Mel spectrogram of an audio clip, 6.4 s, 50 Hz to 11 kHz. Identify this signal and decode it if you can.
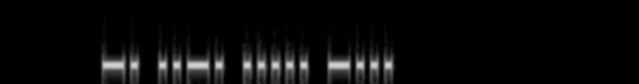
Morse code, heard as a keyed tone, about 17 wpm, 700 Hz. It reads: NF5B
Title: USA Call Signs - 4 Characters - Repeated 2x - 17wpm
